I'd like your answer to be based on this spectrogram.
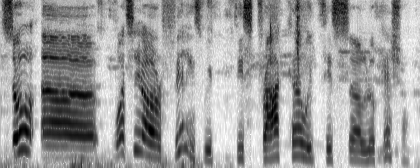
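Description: A man's voice: sits high, sing-song, slow pace, dry recording, low-quality recording. A man, a native Italian speaker, asking interview questions in hesitant, broken English full of fillers.

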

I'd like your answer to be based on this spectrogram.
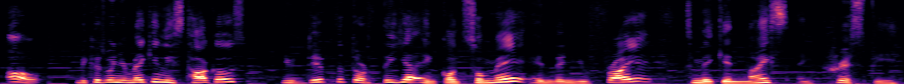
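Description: Lively young man gushing about food. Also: high-pitched, brisk, soft background music. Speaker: sketch comedy actor. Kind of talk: comedic sketch explaining a dish.

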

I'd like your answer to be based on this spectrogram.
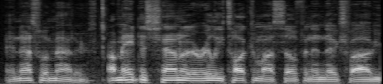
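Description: A young man in his twenties with a very low voice, talking slowly and earnestly to his camera. The sound is dry and close, with no room around it. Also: darkish tone, no echo. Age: 20s. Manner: earnest, slow, heartfelt. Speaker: vlogger. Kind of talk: reflective vlog talk to camera.

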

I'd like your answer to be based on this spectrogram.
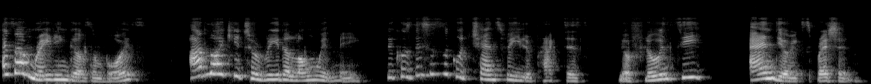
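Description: With a medium-pitched voice that swings enormously in pitch, a woman teacher reads a picture book expressively to children. She speaks to them directly and encouragingly, stretches out emphatic words, and prompts them with questions.

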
